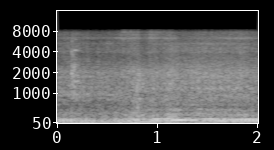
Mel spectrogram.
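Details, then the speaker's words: Suzuki Carry petrol engine with compression loss: starts and idles rough and lumpy, misfiring; when revved, white smoke puffs from the engine breather hose and it stalls while driving. "Oke kita coba teman-teman ya mobil kita hidupkan nah mobil ini pincang mobil ini"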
